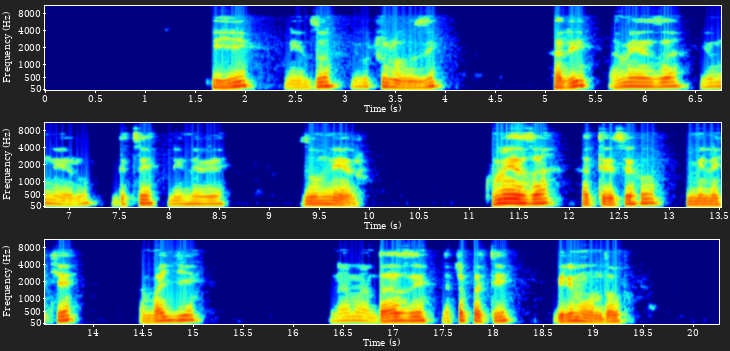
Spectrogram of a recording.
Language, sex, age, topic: Kinyarwanda, male, 25-35, finance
